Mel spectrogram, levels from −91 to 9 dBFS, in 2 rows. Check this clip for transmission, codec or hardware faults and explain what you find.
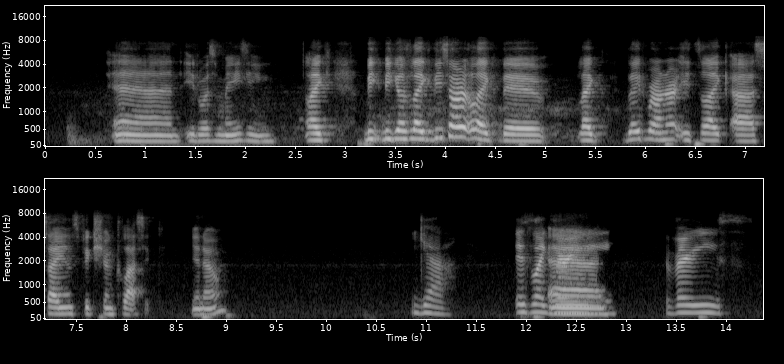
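Nothing here points to a transmission, codec or hardware fault: the speech comes through the call's microphone processing and an Opus call path as you'd expect, with the top end stopping at about 8 kHz.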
